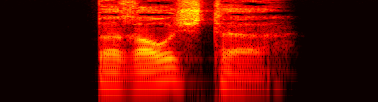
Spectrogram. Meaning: 1. comparative degree of berauscht 2. inflection of berauscht: strong/mixed nominative masculine singular 3. inflection of berauscht: strong genitive/dative feminine singular
- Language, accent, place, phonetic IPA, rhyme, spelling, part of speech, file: German, Germany, Berlin, [bəˈʁaʊ̯ʃtɐ], -aʊ̯ʃtɐ, berauschter, adjective, De-berauschter.ogg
